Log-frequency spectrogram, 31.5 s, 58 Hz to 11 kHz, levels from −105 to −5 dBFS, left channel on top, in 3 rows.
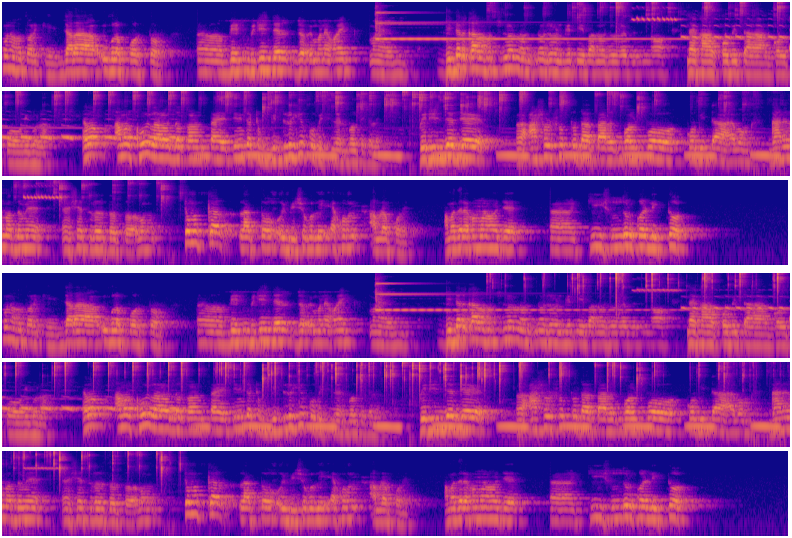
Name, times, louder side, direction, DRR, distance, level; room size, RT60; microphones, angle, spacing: voice 1, 0.0-2.2 2.6-4.6 4.9-5.4 5.8-8.8 9.1-11.1 11.6-15.6 16.1-17.0 17.4-20.5 20.7-21.5 21.8-23.1 23.5-26.4 26.9-27.9 28.3-30.1, left 2 dB, 20° left, 10 dB, 0.4 m, -40 dB
sound 1, 5.0-11.2, left 3 dB, 5° left, 2.2 m, -47 dB
sound 2, 6.5-7.2 7.5-8.3 8.6-9.0 9.3-10.7 11.0-11.4 11.7-17.5 17.8-18.1 18.4-19.3 19.7-20.9 21.2-21.8 22.1-22.2 22.5-23.4, right 14 dB, 70° right, 0.6 m, -37 dB
sound 3, 8.4-13.4 13.7-14.2 14.5-15.1 15.4-15.9 16.2-16.8 17.1-17.6 17.9-18.4 18.8-19.2 19.6-20.1 20.5-20.9 21.3-21.8, left 2 dB, 80° left, 0.5 m, -44 dB
10.0 x 5.0 x 2.2 m, 0.65 s
head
